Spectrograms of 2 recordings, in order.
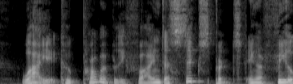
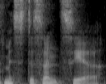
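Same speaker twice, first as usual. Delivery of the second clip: usual speaking voice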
